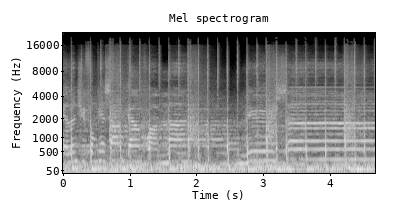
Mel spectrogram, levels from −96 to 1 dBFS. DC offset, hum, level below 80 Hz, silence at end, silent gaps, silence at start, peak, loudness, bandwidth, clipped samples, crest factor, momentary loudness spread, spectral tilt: 0.2%; none; -22 dBFS; 0 s; none; 0 s; 0 dBFS; -15 LUFS; 18 kHz; under 0.1%; 14 dB; 3 LU; -5 dB/octave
